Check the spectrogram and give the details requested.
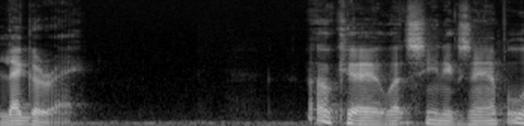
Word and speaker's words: legere: However, in third conjugation, we have no accent mark there, so instead the words are pronounced agere, curere, and legere.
